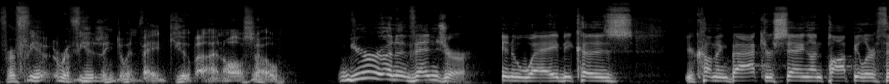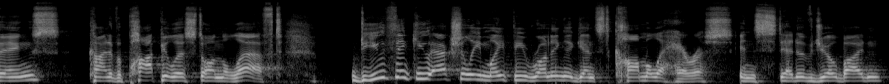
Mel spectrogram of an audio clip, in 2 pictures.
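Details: Adult male speakers in conversation; speech.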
